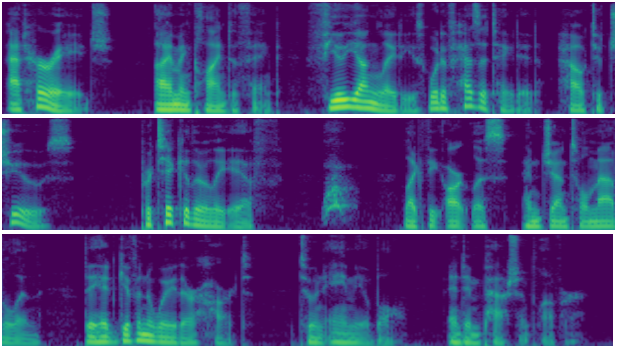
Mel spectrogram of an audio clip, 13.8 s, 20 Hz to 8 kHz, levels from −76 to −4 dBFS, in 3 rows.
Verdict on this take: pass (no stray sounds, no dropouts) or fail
fail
